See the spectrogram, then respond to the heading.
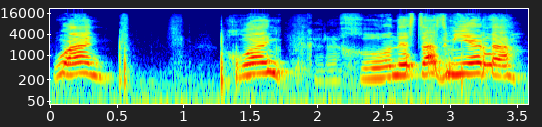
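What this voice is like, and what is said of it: Drunken shouting. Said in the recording (Spanish): “¡Otra vez borracha! ... no grites ... No grites.”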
